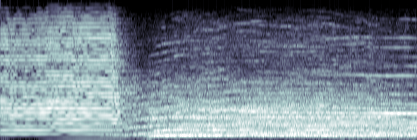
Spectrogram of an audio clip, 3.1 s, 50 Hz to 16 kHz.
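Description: A brief, steady blast from a ram's horn or trumpet gives way to a large crowd of people aged 50 or above erupting into loud shouting and cheering, a dense roar that holds strong for the last two seconds.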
